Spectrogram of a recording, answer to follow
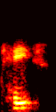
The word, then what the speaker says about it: Tayt: Just email me at Tate, and it's spelled a little differently.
